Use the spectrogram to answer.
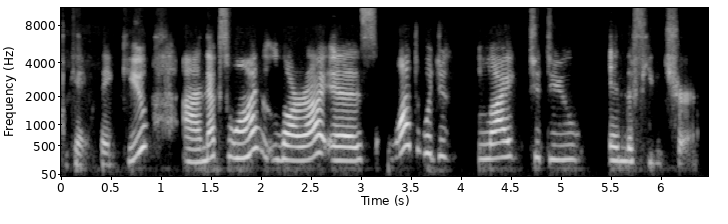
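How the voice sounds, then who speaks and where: A Filipina English tutor in her twenties teaches over a video call. Her voice sits a little high and is recorded close and dry. She talks patiently and encouragingly, and she says her student's name again and again. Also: lively intonation, a little slow, fairly bright tone, no echo, poor audio. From Philippines. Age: 20s. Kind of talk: online speaking lesson.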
